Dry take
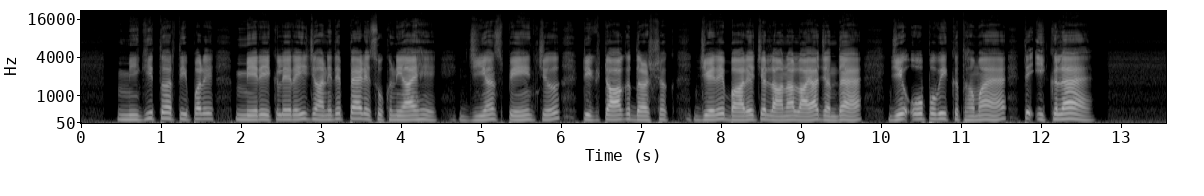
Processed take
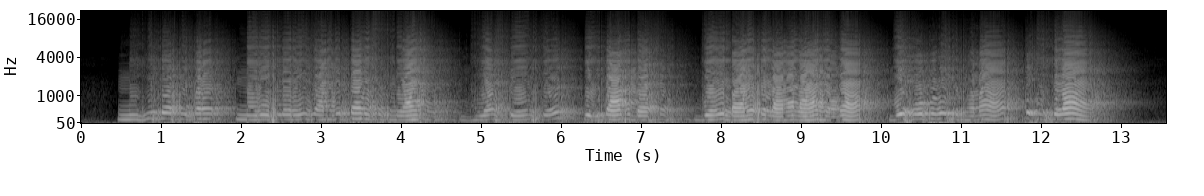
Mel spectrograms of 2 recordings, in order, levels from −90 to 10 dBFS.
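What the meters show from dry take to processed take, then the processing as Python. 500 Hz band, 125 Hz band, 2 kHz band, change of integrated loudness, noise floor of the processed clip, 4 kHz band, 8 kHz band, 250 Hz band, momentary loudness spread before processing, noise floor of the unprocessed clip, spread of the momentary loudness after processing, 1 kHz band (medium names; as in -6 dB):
+2.5 dB, 0.0 dB, -2.5 dB, +0.5 dB, -57 dBFS, -3.0 dB, +7.5 dB, +1.5 dB, 11 LU, -62 dBFS, 12 LU, +1.0 dB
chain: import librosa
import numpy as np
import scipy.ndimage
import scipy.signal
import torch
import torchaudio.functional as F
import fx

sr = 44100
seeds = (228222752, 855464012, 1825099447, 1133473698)

y = fx.spec_trails(x, sr, decay_s=1.37)
y = fx.vibrato(y, sr, rate_hz=1.7, depth_cents=28.0)
y = fx.running_max(y, sr, window=17)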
